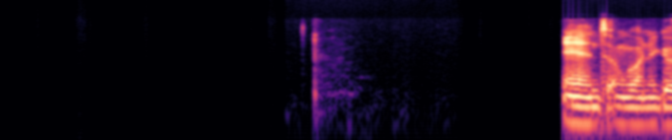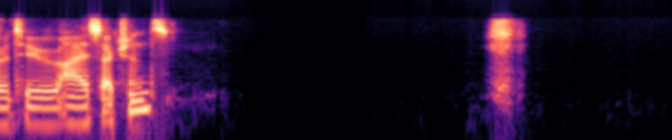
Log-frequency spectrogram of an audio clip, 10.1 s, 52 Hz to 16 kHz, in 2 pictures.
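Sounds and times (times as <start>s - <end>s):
person sneezing: 8.7s - 9.0s.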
